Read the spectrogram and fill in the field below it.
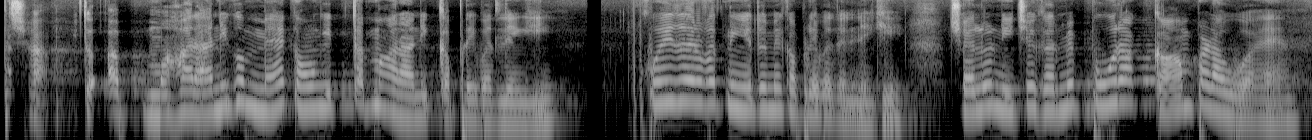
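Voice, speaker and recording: Cartoon mother-in-law, middle-aged and scolding, low gravelly voice, played by a woman. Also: expressive, moderate pace. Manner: scolding, sharp taunts. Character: harsh middle-aged mother-in-law, favors fair bride.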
